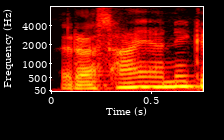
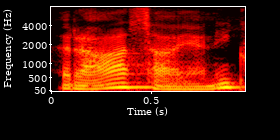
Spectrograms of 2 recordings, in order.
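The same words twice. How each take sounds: First: Short "ra" opening रासायनिक; wrong short first vowel. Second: Long "raa" opening रासायनिक; long first vowel. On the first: Teacher rejecting the wrong form, short first vowel. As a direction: say रासायनिक as ra-SAA-ya-nik. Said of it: "रॉ नहीं होता". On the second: Teacher giving the correct form, long first vowel. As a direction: stretch रासायनिक at the start, RAA-saa-ya-nik. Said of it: "रा होता है". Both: Shown as a demonstration.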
